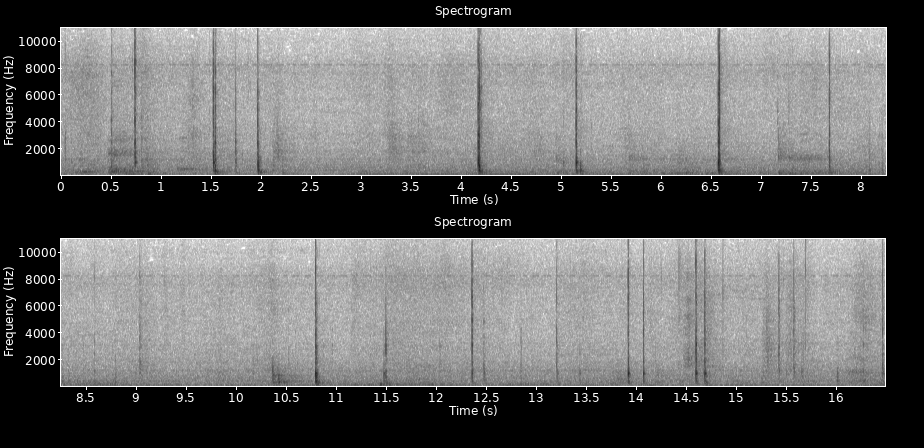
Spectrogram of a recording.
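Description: Footsteps and small knocks in a quiet church: about fifteen sharp, irregularly spaced clicks over a low room hum as someone moves about.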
